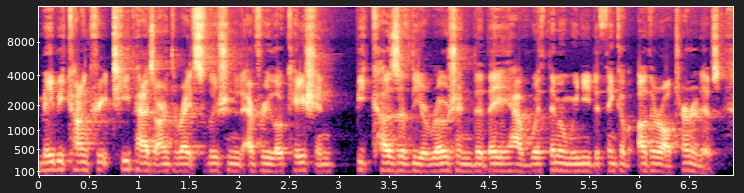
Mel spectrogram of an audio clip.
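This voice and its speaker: Speaking at a very fast pace, a man holds a medium pitch in a monotone, flat intonation. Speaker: board election candidate. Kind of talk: candidate interview answer.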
